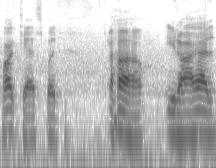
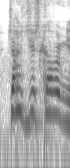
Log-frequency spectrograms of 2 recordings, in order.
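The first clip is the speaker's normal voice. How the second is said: pleading friend; 10 semitones higher, 4 dB louder, faster than usual. Retold or imitated. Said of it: "she goes".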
